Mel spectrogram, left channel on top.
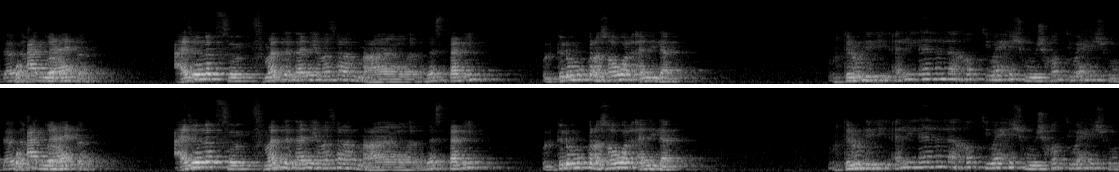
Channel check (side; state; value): both; normal; correlation 0.68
